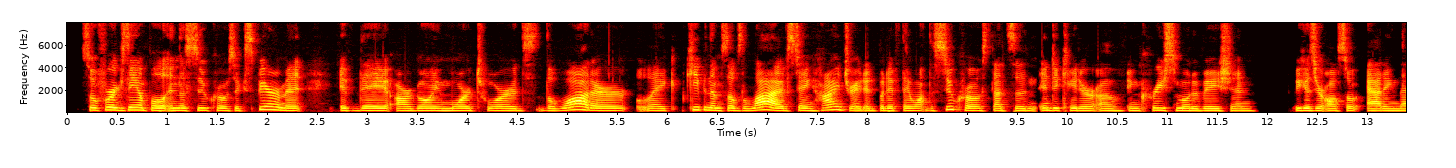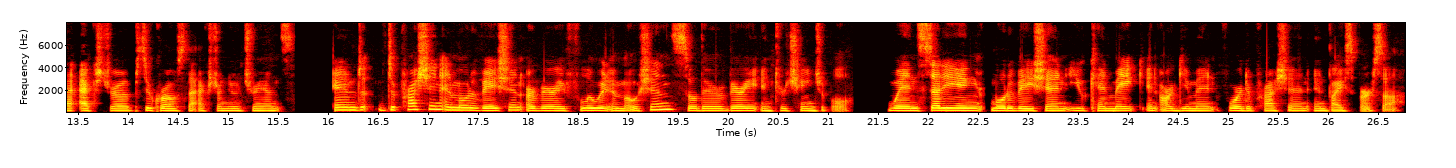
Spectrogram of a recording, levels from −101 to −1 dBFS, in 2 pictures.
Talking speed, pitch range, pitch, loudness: 150 wpm, 170-190 Hz, 180 Hz, -25 LUFS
